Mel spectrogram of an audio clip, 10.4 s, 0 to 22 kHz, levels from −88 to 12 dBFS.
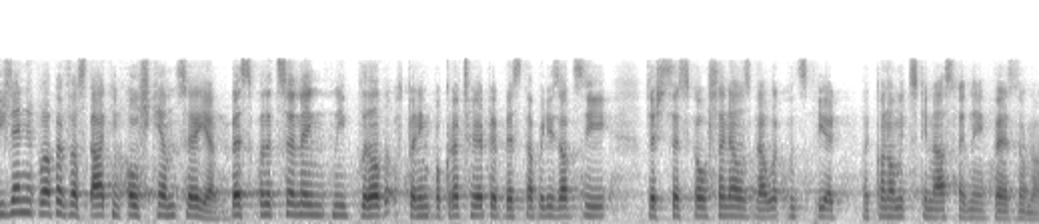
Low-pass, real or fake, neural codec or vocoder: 7.2 kHz; fake; codec, 16 kHz, 0.5 kbps, FunCodec, trained on LibriTTS, 25 frames a second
